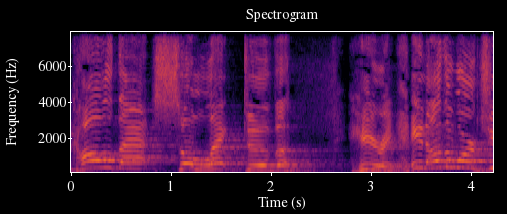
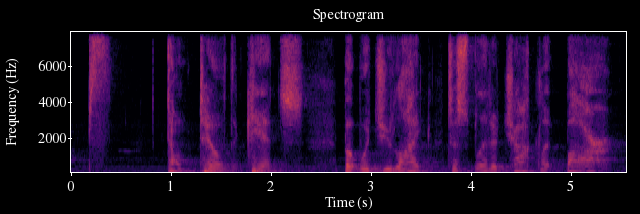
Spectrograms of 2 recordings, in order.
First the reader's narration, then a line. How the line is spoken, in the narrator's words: The father whispers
